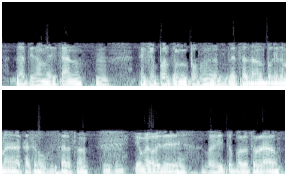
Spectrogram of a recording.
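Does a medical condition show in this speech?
Yes: Parkinson's disease; past stooped posture, marked loss of physical strength; under care of leading Colombian Parkinson's neurologist, running and tennis exercise prescribed; voice sometimes trembles, sometimes not understood at all.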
